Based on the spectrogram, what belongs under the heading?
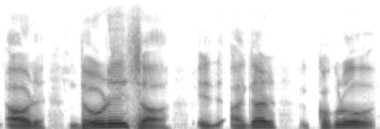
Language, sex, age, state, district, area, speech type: Maithili, male, 18-30, Bihar, Darbhanga, rural, spontaneous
